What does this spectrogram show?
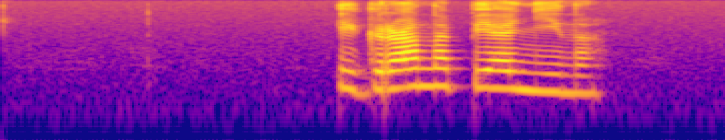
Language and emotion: Russian, neutral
